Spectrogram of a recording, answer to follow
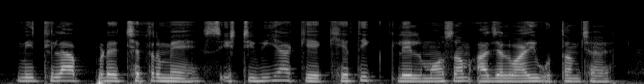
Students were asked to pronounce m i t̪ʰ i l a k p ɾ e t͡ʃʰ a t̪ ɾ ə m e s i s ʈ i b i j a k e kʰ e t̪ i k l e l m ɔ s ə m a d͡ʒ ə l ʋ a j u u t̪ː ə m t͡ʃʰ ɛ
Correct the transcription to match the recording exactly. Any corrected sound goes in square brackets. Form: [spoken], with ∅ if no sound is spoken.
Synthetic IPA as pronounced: m i t̪ʰ i l a [∅] p ɾ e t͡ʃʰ [e] t̪ ɾ ə m e s i s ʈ i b i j a k e kʰ e t̪ i k l e l m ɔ s ə m a d͡ʒ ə l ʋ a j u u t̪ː ə m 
